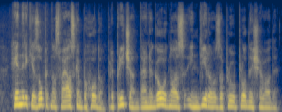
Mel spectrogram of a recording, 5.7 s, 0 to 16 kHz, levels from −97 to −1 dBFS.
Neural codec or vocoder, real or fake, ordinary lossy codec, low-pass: none; real; none; 14.4 kHz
